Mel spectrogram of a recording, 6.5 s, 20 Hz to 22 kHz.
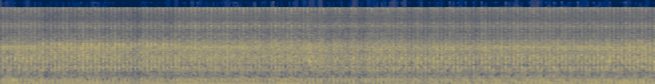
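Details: Toyota Hiace 3.0 1KD diesel at idle with newly installed clutch components (a few days old): a regular knock about three times a second over the clatter. It stops when the clutch pedal is pressed.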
